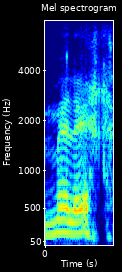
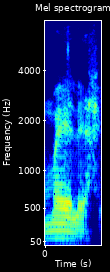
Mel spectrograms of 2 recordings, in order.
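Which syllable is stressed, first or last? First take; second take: last; first. First: The stress is on the last syllable. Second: The stress is on the first syllable. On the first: The speaker calls it wrong. "no es melech" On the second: The speaker calls it right. "sino melech"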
